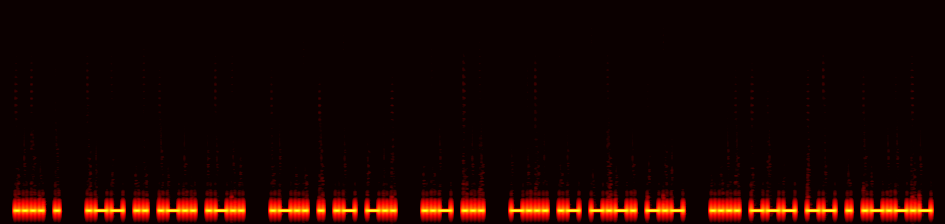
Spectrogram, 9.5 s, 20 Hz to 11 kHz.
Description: Morse code, heard as a keyed tone, about 30 wpm, 700 Hz. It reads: HE WILL LEAD US BACK HOME.
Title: Sentences from Top 1000 Words - Review Part 2 - 30wpm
